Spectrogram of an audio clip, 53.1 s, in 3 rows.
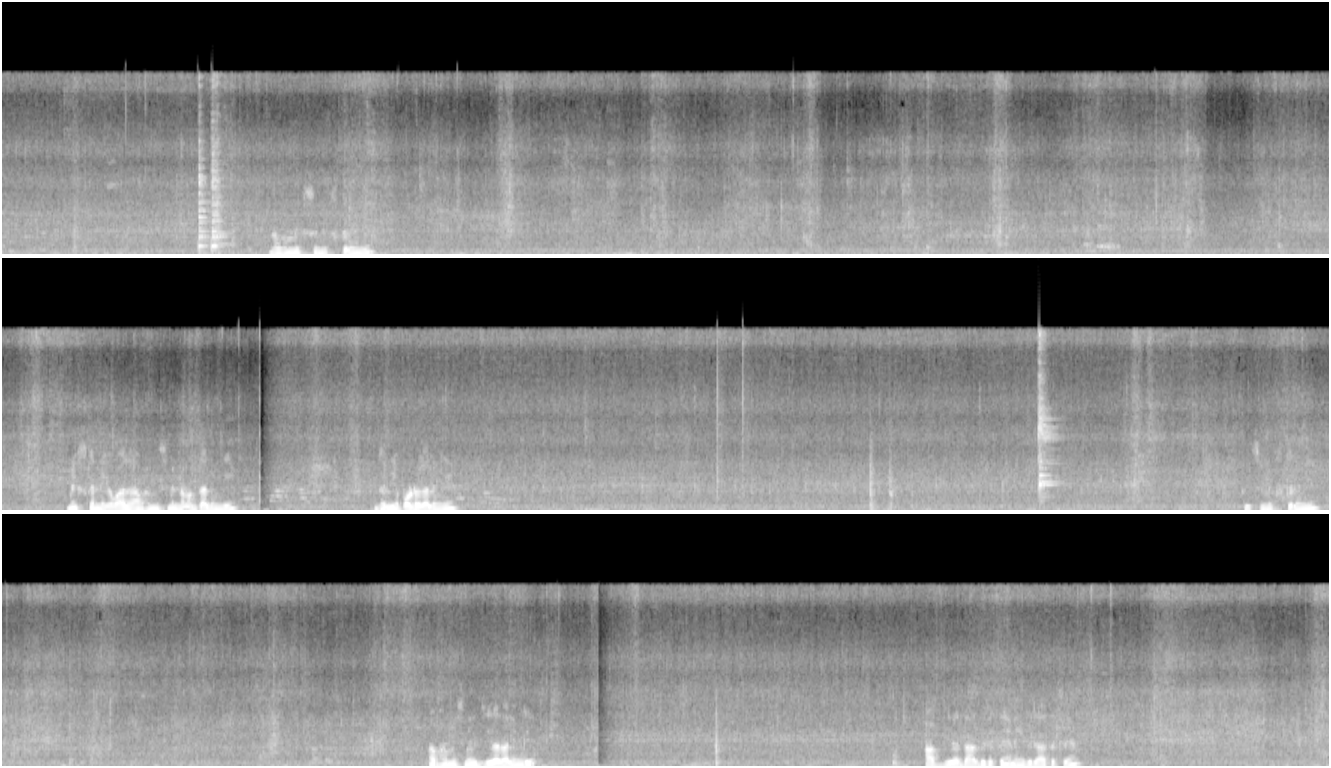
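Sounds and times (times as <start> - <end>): chicken sizzling in a pan: 0.0 - 53.0
spatula scraping a pan: 5.8 - 11.0, 32.6 - 34.2, 34.8 - 41.1, 49.9 - 53.0
sharp clink: 31.5 - 31.9.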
